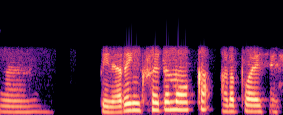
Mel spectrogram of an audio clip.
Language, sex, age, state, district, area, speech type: Malayalam, female, 18-30, Kerala, Kasaragod, urban, conversation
